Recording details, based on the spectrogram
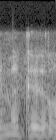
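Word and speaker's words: McGough: his name is actually magoo like you're not just memeing well it's not spelled like mr magu but his name is magoo yes google alex magoo spelled m-c-g-o-u-g-h he actually exists in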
